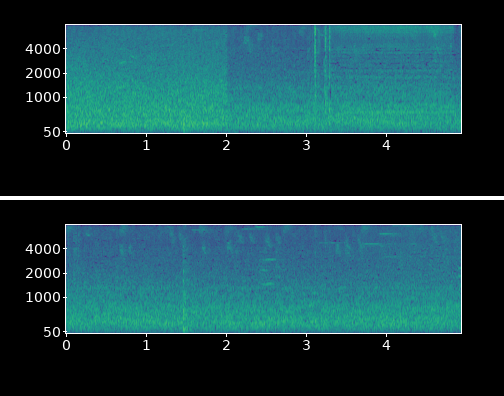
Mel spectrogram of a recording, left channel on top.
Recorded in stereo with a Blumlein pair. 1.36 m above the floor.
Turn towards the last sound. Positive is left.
turn(degrees=50)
